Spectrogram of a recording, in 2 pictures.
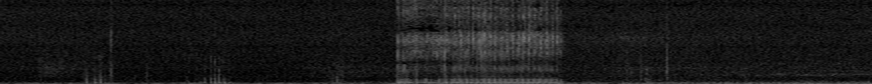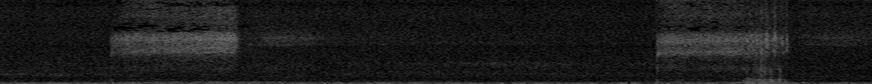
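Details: Sleeping puppy snoring: soft rhythmic snoring breaths with a few louder snorting bursts over steady background noise.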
